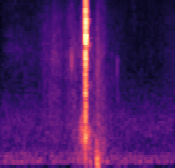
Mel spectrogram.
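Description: A golf driver striking a ball off the tee: a short swish of the swing, then one sharp, loud crack of impact about a second in. The hit is called solid.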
